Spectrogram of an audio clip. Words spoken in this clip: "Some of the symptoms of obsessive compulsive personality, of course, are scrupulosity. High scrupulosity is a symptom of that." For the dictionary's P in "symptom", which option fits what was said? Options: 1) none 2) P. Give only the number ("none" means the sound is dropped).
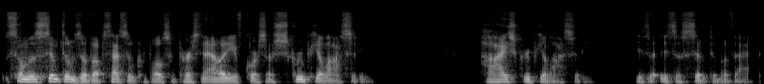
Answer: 2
